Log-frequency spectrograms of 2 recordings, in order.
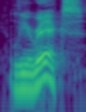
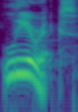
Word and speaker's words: lyrics: these two words lyrics We Don't Say lyrics We Say lyrics take a listen to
